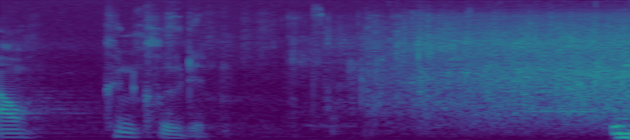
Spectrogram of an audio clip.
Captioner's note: applause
